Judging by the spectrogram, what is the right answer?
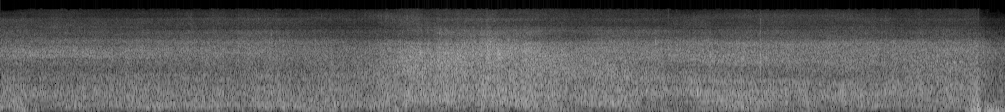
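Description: Rough sea surf breaking and washing over rocks, with strong wind buffeting the microphone; the surge swells up about four seconds in.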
